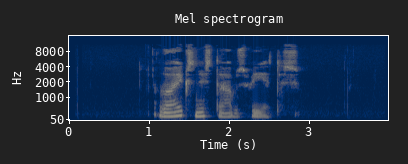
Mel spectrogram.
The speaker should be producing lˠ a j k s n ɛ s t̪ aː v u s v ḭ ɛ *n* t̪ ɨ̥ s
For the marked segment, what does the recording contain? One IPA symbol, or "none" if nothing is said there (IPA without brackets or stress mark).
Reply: none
